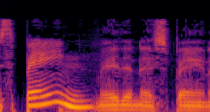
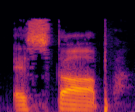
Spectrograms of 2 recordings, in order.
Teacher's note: a lot of times with words that start with s Spanish people say estop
